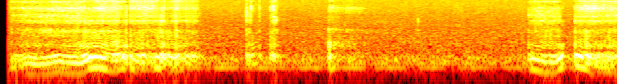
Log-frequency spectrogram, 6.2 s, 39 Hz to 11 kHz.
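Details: An 11-month-old female Basset Hound, sleeping blissfully on a tote bag, snores with low, rumbling, wavering breaths in a quiet room.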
